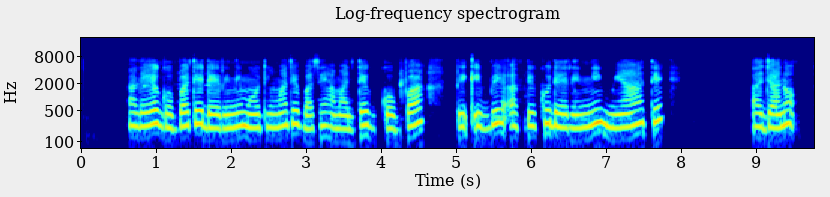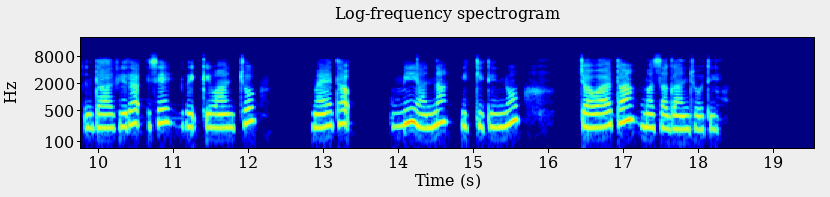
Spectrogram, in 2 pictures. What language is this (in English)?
Sidamo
